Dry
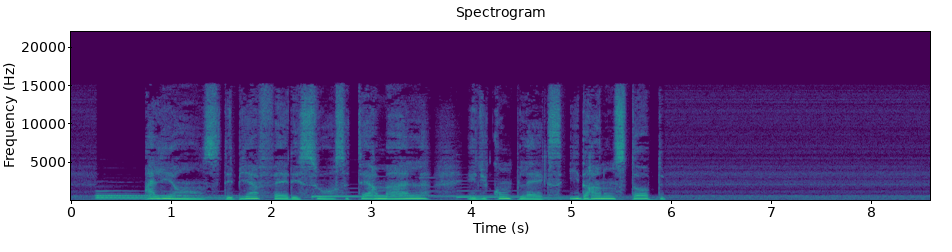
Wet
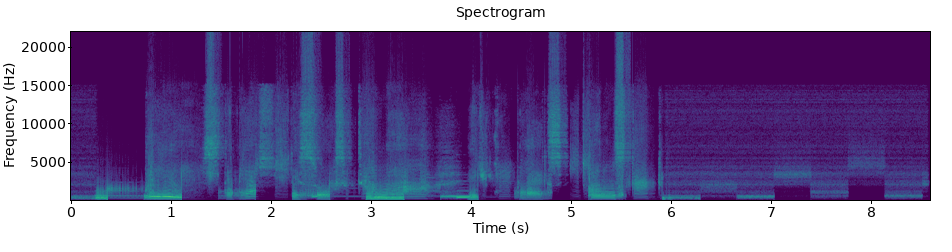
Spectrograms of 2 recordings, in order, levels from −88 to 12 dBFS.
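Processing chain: one-sided wavefolder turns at -29 dBFS; delay 73 ms -15 dB; in parallel at -3.5 dB: saturation -30.5 dBFS, distortion -5 dB; on the sum: step-sequenced high-pass 2.7 Hz 310–4900 Hz; trim -4.5 dB

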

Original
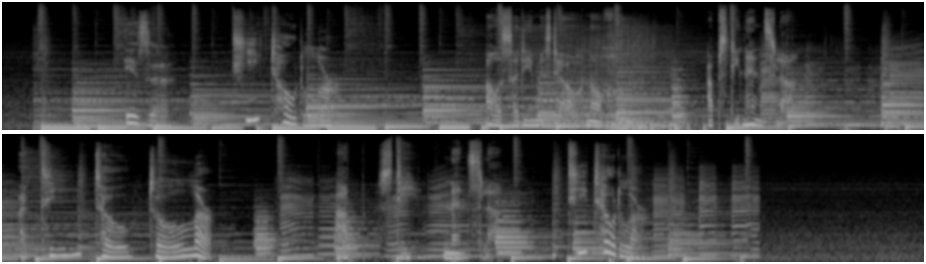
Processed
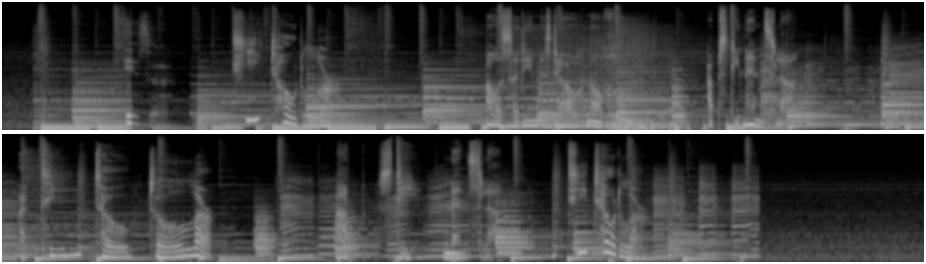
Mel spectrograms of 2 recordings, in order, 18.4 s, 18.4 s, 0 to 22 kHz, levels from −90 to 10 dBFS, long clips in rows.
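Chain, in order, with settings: 1.29–1.95 s: feedback comb 540 Hz, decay 0.18 s, harmonics all, mix 90%; trim +1.5 dB

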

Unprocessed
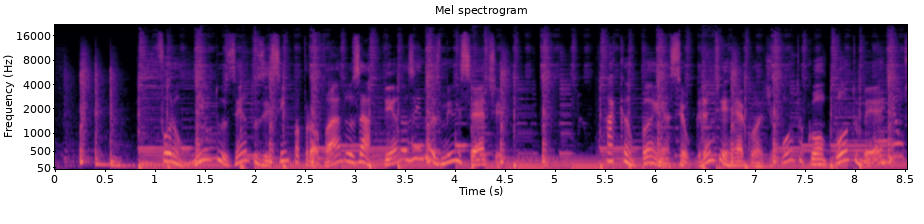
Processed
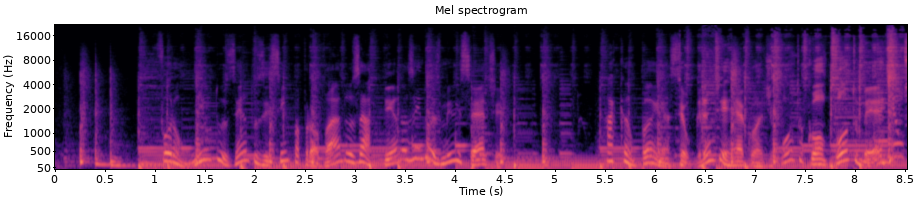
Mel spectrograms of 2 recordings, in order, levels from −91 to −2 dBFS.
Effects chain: treble shelf 2.1 kHz -10 dB, from 6.24 s +3 dB, from 7.49 s +10.5 dB

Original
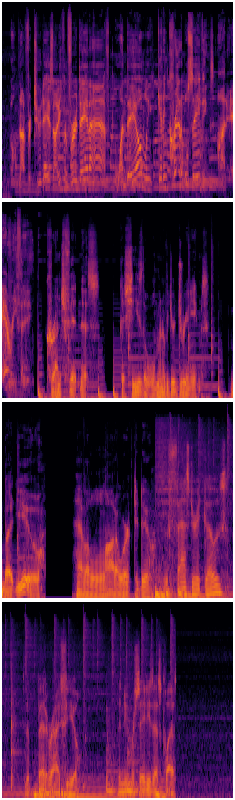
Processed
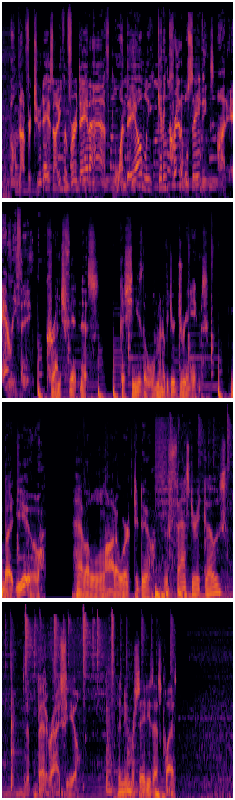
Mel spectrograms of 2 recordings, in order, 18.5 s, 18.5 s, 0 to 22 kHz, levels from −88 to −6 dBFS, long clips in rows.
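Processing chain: reverb removal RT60 1.3 s; 14.31–16.08 s: RIAA curve recording; compression 1.5:1, threshold -49 dBFS, peak gain reduction 8 dB; trim +5.5 dB

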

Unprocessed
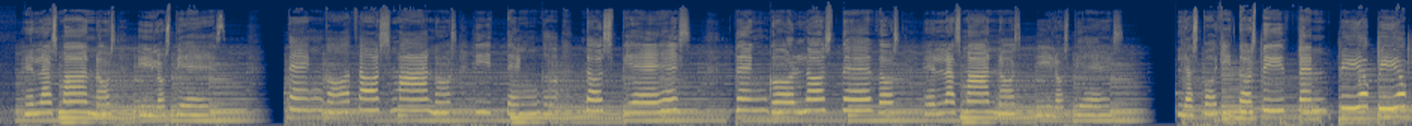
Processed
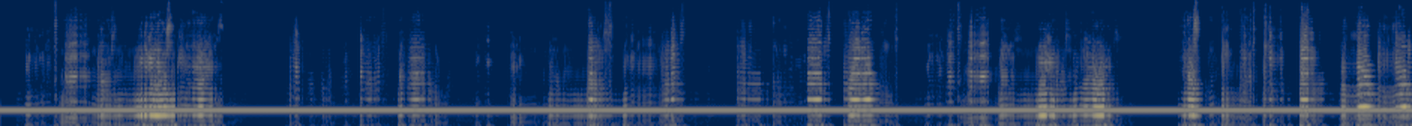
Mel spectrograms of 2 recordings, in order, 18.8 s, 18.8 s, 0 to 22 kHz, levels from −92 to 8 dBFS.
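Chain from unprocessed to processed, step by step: Chebyshev band-stop 670–2300 Hz, order 2; reverse; upward compressor, threshold -30 dBFS; reverse; inharmonic resonator 250 Hz, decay 0.49 s, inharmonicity 0.008; Chebyshev shaper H 3 -18 dB, 6 -27 dB, 7 -21 dB, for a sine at -20 dBFS; whistle 400 Hz -40 dBFS

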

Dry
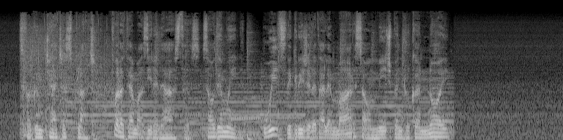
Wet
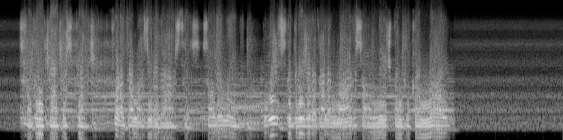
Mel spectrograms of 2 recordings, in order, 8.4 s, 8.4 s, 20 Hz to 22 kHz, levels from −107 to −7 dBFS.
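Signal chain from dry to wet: rippled EQ curve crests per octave 1.2, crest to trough 10 dB; frequency shift +320 Hz; loudspeaker Doppler distortion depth 0.41 ms; trim +2.5 dB

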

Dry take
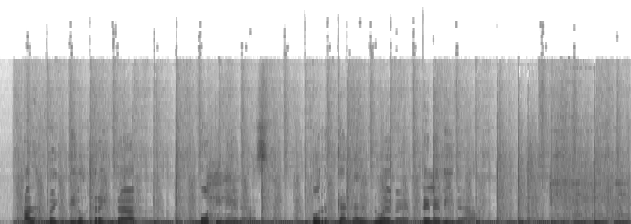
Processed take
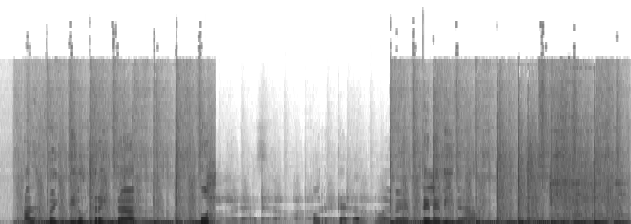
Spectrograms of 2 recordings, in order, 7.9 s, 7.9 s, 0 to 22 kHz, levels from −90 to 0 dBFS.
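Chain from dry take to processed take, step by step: level rider; 2.69–4.88 s: talking filter a-e 1 Hz; trim -2 dB

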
